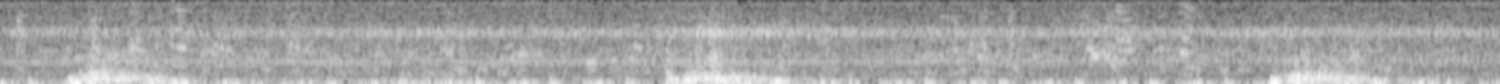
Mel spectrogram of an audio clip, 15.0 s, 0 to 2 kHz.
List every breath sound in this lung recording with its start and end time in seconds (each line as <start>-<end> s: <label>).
0.44-1.41 s: inhalation
1.45-2.62 s: exhalation
6.57-7.59 s: inhalation
7.57-8.59 s: exhalation
12.72-13.79 s: inhalation
13.78-14.85 s: exhalation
